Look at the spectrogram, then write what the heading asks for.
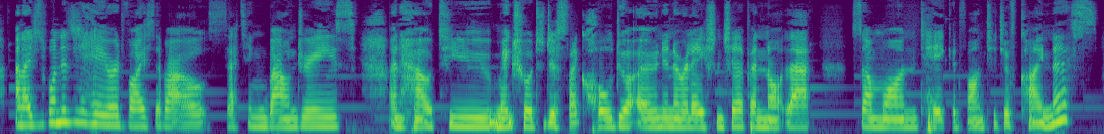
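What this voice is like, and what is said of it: A beautiful, stunning accent. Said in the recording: “that accent. That was beautiful. That was stunning.”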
